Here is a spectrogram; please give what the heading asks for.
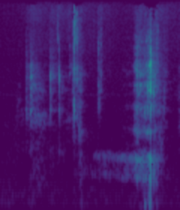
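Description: Wet mouth sounds of someone sipping water: soft clicks and smacks build to a louder slurping gulp near the end, with no talking.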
